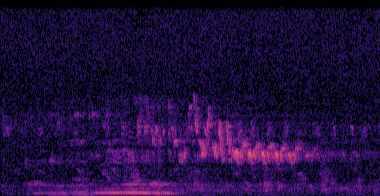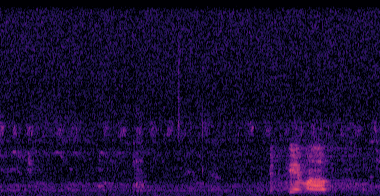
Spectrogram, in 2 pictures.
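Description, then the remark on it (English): A cow on a farm moos, then a second, louder moo comes near the end, with faint bird chirps and outdoor ambience between them. “No, that's just my farm in the background. I got some cows out here.”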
